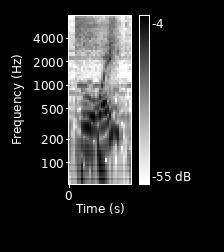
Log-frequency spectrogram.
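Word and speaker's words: Buoy: And then there's Boy, which is spelled B-U-O-Y, which is a digital assistant you can chat with about your symptoms in order to make better diagnoses of yourself.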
